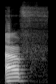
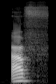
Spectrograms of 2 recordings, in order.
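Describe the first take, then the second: First: The f sound flows softly with continuous air. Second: The f sound flows softly with continuous air.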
